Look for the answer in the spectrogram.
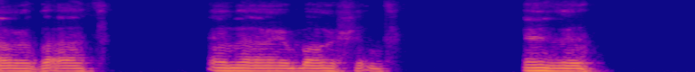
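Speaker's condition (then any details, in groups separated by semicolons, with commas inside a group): ALS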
